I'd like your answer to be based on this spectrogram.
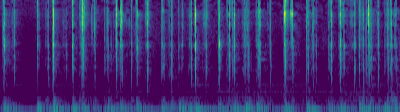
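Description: Fingertips press and type on the transparent keycaps of a small clear acrylic Cherry MX mechanical keyboard switch tester. A rapid run of crisp, bright clicks and clacks, each with a soft low thock underneath, comes in quick uneven bursts. Every keystroke stops short with almost no ring.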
